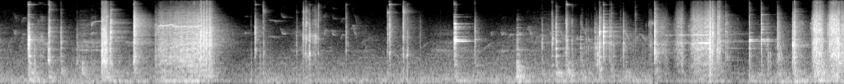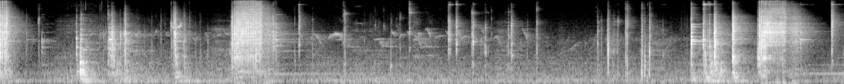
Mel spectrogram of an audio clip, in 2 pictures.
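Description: Ratchet socket wrench turning the nuts on a Legends race car's rear gear, with repeated clicking ratchet strokes in uneven bursts, close and loud, plus occasional metallic clanks between them and no speech.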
